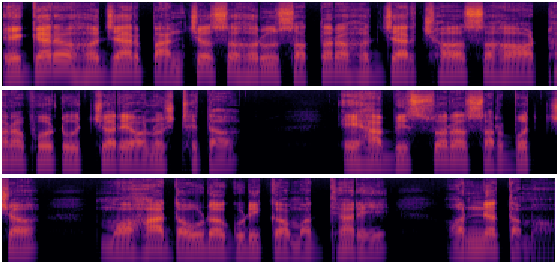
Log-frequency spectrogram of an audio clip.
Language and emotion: Odia, neutral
